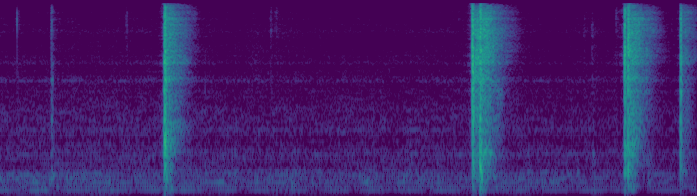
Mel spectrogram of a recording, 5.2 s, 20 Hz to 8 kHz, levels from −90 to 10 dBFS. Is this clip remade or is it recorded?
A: remade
